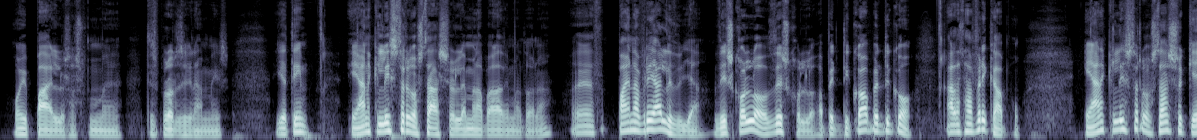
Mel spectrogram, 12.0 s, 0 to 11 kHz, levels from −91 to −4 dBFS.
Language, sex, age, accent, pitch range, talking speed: Greek, male, 30-49, native, 85-120 Hz, 160 wpm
